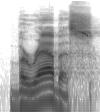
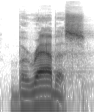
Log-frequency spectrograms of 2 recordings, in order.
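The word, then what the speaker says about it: Barabbas: The word is Barabus.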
